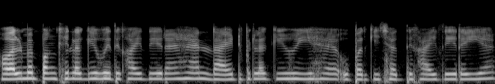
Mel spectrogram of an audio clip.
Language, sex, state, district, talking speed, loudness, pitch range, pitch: Hindi, female, Uttar Pradesh, Jalaun, 255 wpm, -21 LUFS, 240-260 Hz, 255 Hz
